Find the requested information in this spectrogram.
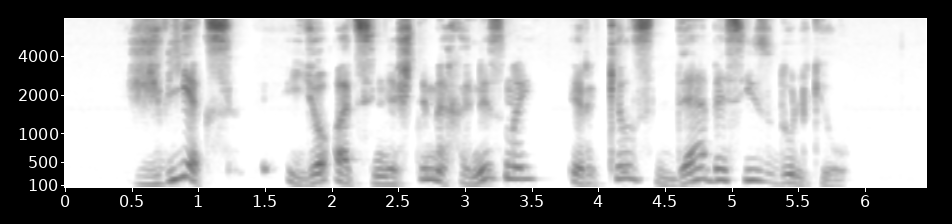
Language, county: Lithuanian, Vilnius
